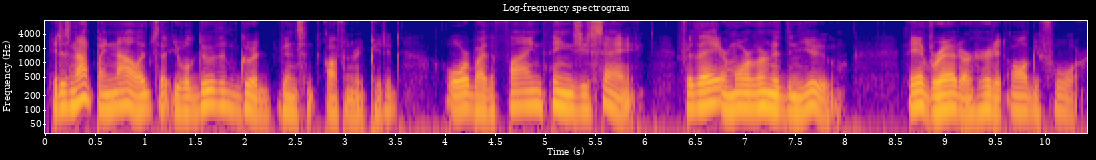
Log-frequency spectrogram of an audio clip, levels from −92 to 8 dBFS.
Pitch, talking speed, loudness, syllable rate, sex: 105 Hz, 200 wpm, -18 LUFS, 5.1 syllables/s, male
